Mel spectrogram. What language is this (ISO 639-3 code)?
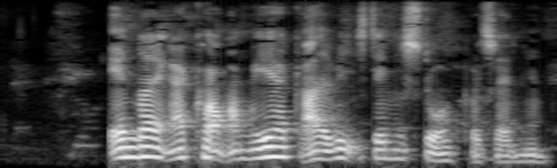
dan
